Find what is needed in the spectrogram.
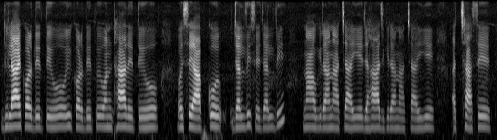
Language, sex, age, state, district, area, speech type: Urdu, female, 60+, Bihar, Darbhanga, rural, spontaneous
